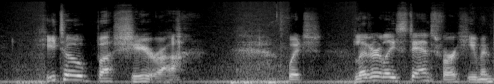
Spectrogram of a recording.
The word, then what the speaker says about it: Hitobashira: this, which is, and I'm gonna butcher this pronunciation, Hitobashira, which literally stands for human pillars. You said that right. Hitobashira. Hitobashira.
